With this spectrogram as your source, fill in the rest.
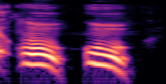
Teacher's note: ओष्ठ का मतलब होठ, यानी होठों से आवाज आ रही है। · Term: ओष्ठ्य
